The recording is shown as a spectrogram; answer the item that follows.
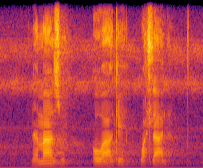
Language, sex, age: Zulu, male, 23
